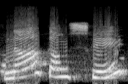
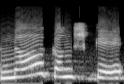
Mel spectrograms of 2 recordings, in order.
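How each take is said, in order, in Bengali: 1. দ্বিতীয় 'k' ধ্বনিটি ছোট ও হালকা। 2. দ্বিতীয় 'k' ধ্বনিটি দীর্ঘ করে ধরা হয়। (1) "একটুখানি ছোট করে" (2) "সরি"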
